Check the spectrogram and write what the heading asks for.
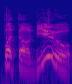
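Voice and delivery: slow, drawn-out mock admiration; mock dreamy character. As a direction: drag out the view like a dazed fan. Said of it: "and he goes".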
